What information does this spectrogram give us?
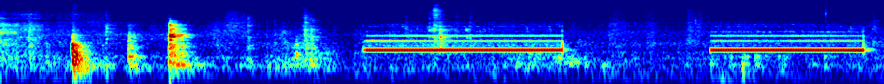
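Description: Telephone being dialed for a call to someone in Montreal: two sharp clicks, then two long, steady electronic tones of about two seconds each, separated by a short pause.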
